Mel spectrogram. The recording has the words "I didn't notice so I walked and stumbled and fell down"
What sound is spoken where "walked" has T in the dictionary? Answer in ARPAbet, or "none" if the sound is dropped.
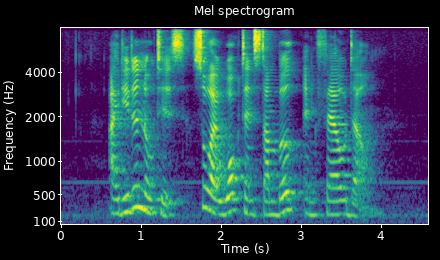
T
